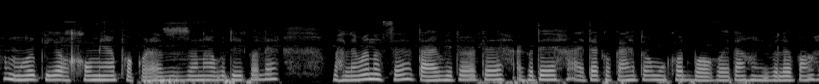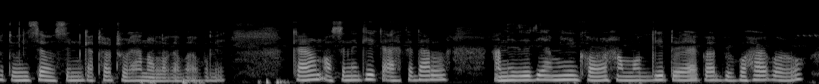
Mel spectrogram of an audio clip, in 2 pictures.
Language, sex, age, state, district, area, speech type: Assamese, female, 45-60, Assam, Jorhat, urban, spontaneous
